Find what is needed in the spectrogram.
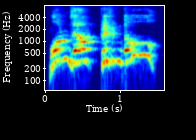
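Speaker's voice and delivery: high, loud battle cry; rallying shout. A narrator's reading. Gryffindor joining the standoff, shouting. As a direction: shout them to arms. House rallying call to arms.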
